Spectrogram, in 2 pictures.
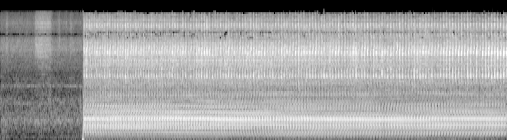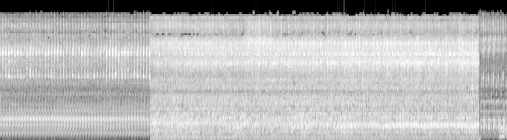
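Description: A toy live-steam roller's spirit-fired steam engine running fast and steady, a rapid even chuffing clatter that starts suddenly after a quiet second or so. It gets louder and fuller about two-thirds of the way through.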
